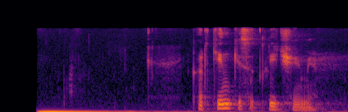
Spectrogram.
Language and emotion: Russian, neutral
